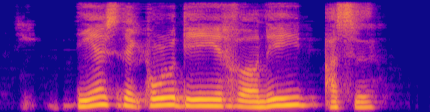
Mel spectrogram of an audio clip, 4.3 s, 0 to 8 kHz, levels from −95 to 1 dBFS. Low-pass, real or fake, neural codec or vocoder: 7.2 kHz; fake; codec, 16 kHz, 0.5 kbps, FunCodec, trained on LibriTTS, 25 frames a second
